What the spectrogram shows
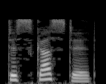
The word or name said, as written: disgusted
